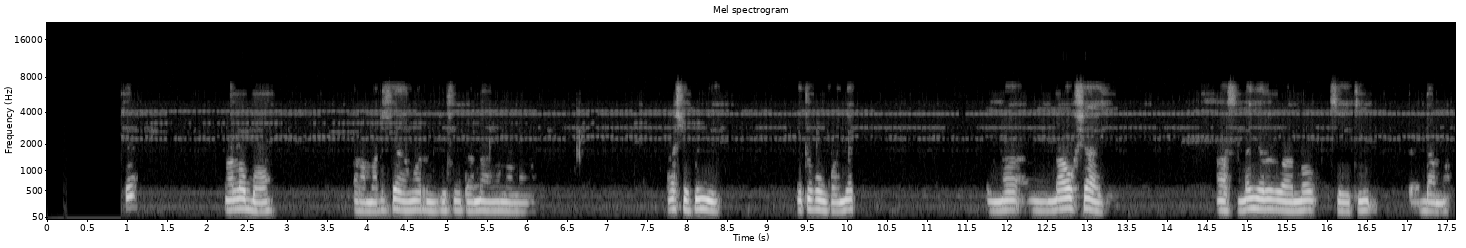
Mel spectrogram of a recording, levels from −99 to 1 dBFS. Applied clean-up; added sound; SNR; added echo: none; none; none; none.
